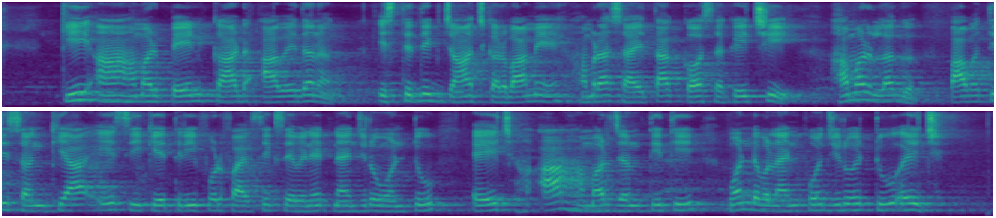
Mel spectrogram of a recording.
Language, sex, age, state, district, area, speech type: Maithili, male, 18-30, Bihar, Madhubani, rural, read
